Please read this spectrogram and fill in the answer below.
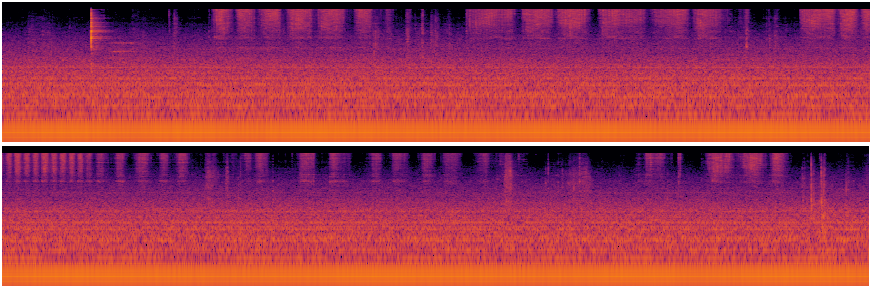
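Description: Toothbrush bristles scrubbing solvent-wet melted rubber tire residue out of the groove of a portable bandsaw's metal wheel, in runs of quick back-and-forth strokes. There is one sharp click about a second in.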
